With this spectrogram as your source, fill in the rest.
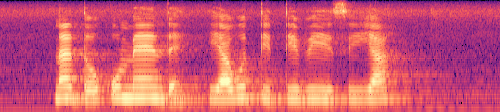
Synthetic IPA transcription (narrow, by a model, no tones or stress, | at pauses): nadokumɛndɛjaβutitiβisija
